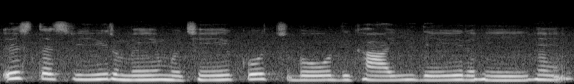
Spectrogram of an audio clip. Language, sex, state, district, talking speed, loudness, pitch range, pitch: Hindi, female, Madhya Pradesh, Katni, 105 wpm, -13 LUFS, 205-235 Hz, 210 Hz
